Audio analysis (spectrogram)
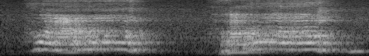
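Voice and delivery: high, puzzled duckling squeak; a tiny baby duck, confused; little duckling. A narrator's reading. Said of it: "said this little duckling".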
